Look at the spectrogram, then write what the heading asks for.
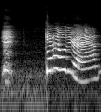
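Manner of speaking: high, slow, small frightened voice; scared plea. Retold or imitated. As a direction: beg him like a scared child. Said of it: "I'm scared".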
